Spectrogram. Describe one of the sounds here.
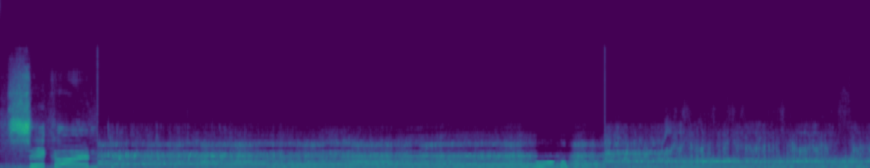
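Water churns and rushes close by.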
